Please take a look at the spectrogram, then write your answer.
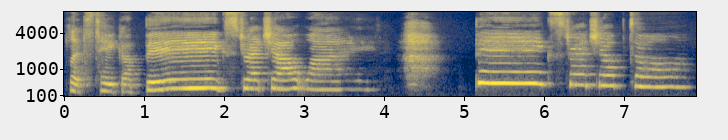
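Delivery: slow encouraging directions, big high leaps; guided stretch. Acted. Storytime host leading children in stretches, slow and playful. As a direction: coax the kids through a stretch.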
